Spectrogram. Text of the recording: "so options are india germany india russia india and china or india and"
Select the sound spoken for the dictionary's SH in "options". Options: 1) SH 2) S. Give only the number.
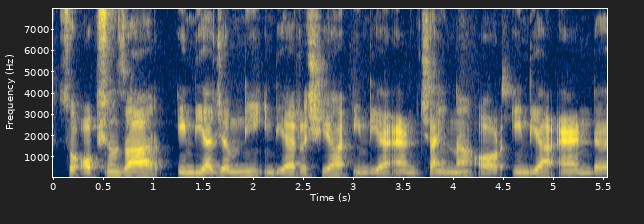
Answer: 1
